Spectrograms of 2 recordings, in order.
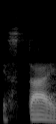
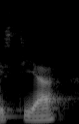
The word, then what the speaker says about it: estai: Autu, dele, Iná, afinque, estiar, deixa eu riscar essa palavra aqui, estiar, aliás, estai, né? Estai aqui, eu coloquei, falei isso, pronunciei estiar, mas é estai.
